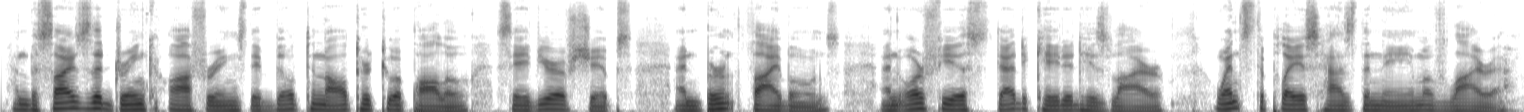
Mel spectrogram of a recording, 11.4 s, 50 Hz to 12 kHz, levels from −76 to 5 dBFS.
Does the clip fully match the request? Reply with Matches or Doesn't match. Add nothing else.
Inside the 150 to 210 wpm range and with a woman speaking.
Doesn't match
